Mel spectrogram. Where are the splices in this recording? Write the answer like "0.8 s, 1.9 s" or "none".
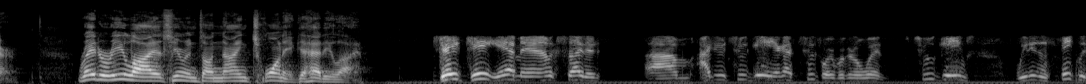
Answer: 2.0 s, 7.1 s, 8.2 s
